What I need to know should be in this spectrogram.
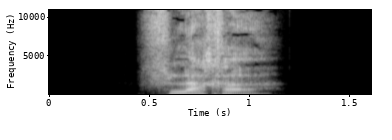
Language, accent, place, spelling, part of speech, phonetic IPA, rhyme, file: German, Germany, Berlin, flacher, adjective, [ˈflaxɐ], -axɐ, De-flacher.ogg
- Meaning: 1. comparative degree of flach 2. inflection of flach: strong/mixed nominative masculine singular 3. inflection of flach: strong genitive/dative feminine singular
